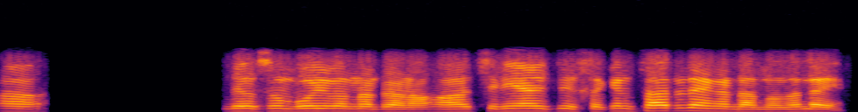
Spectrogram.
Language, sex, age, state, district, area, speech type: Malayalam, male, 30-45, Kerala, Kollam, rural, conversation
